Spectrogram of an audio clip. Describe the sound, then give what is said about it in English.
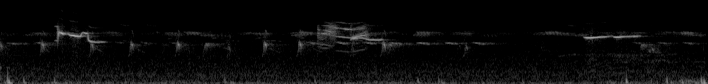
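Bird calls from a single bird: many short, high chirps and whistles in a quick, uneven series, with louder bursts in the middle and near the end, over a low, steady background rumble. “Stop. Same bird.”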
